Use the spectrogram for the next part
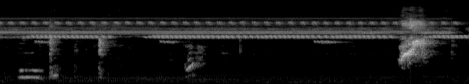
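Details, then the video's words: Continuous high cricket trill in fast even pulses, with a few brief clicks, short voices and one louder burst of noise near the end. "suara jangkrik"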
